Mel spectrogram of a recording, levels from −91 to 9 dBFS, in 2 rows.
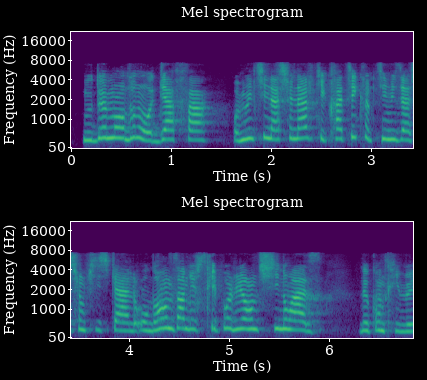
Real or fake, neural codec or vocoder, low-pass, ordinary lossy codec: fake; codec, 16 kHz, 2 kbps, FunCodec, trained on LibriTTS, 25 frames a second; 7.2 kHz; AAC, 48 kbps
